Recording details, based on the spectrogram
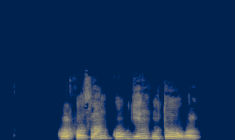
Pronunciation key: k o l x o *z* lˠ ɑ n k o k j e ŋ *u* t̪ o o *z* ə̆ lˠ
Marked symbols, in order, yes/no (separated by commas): yes, yes, no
